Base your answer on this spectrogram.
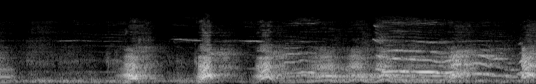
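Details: Alaskan bush dogs singing together after mushing: overlapping wavering howls and yips begin as short bursts, then become a sustained chorus of rising and falling tones that ends with another sharp yip.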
